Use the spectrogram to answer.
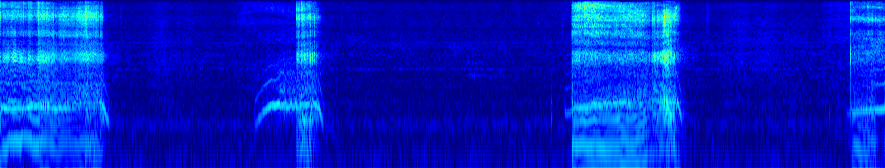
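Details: Sleeping flat-faced cat, nose too small, before airway-opening operations, mouth propped open as homemade CPAP: loud, harsh snoring with noisy gaps between breaths; brachycephalic airway obstruction snoring.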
